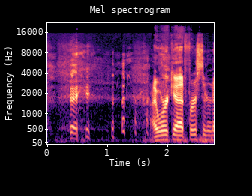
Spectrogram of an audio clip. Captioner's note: laughs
